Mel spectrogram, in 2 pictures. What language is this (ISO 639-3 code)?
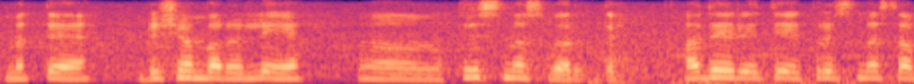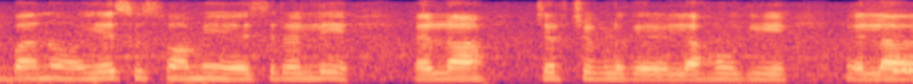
kan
